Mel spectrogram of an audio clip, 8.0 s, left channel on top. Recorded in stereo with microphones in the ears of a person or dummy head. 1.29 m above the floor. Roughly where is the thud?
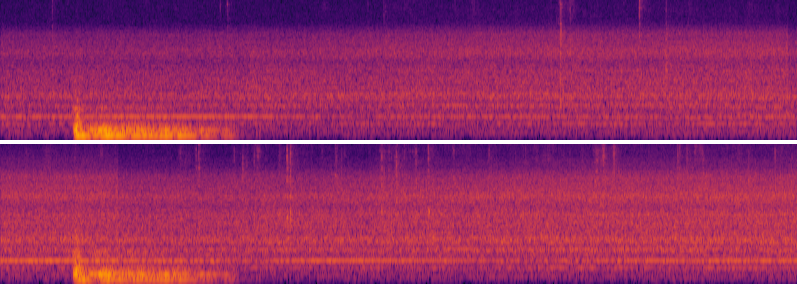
Right.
